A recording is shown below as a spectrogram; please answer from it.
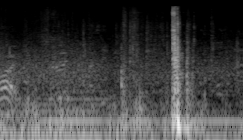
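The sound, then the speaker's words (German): A short thump and rustle as someone climbs into a golf cart at a golf course clubhouse. The single brief knock stands out over a low, steady hum. “endlich darf ich mal Golfcar fahren und ich steig mal hier drüben mit ein, okay?”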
